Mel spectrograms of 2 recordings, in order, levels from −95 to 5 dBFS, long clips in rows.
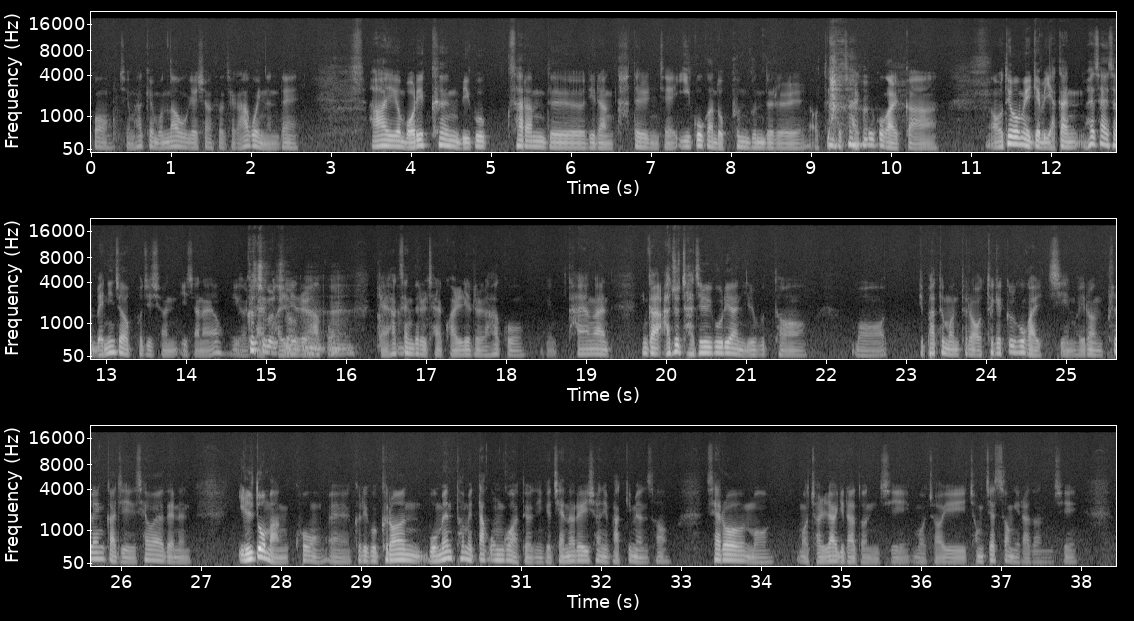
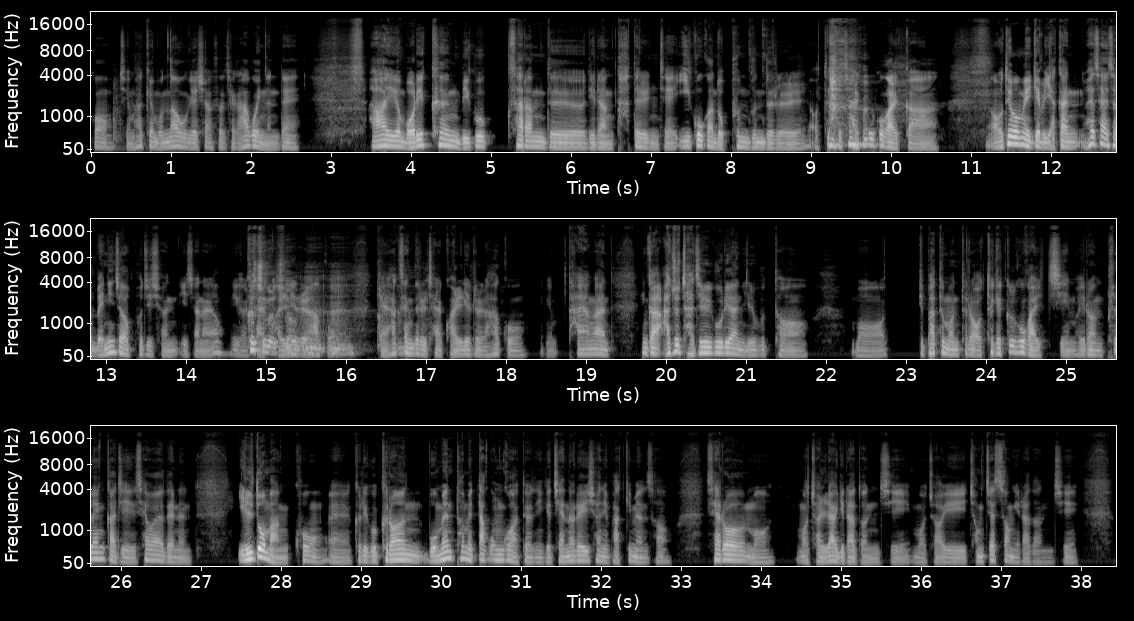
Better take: second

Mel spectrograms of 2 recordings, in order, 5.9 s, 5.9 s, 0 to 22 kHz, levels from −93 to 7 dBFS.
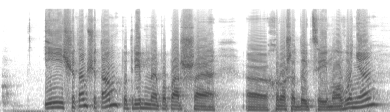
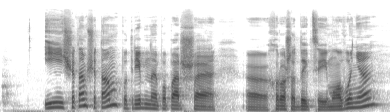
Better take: second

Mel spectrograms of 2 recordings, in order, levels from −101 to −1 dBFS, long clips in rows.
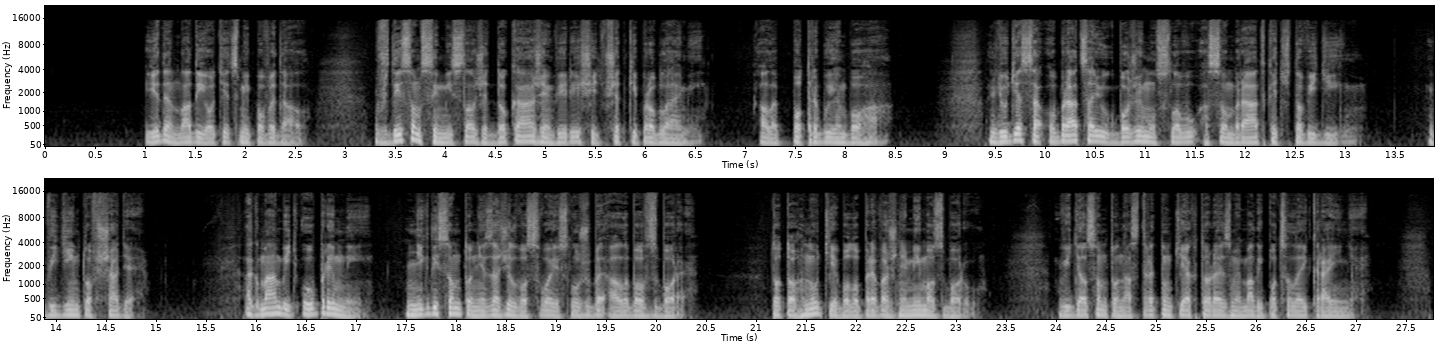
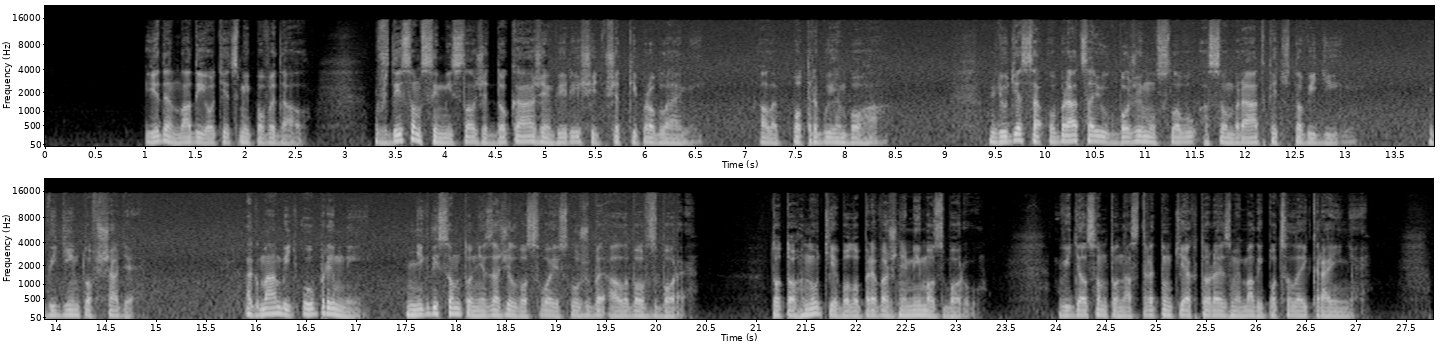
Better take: first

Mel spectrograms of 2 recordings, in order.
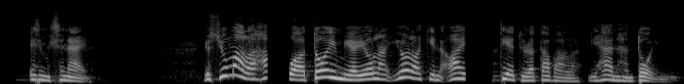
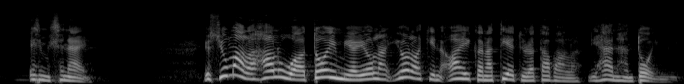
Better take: second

